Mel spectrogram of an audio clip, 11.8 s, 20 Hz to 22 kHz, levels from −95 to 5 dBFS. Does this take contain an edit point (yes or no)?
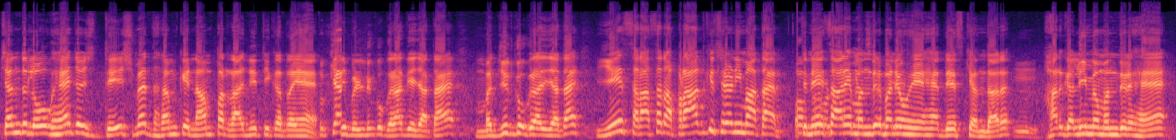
yes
